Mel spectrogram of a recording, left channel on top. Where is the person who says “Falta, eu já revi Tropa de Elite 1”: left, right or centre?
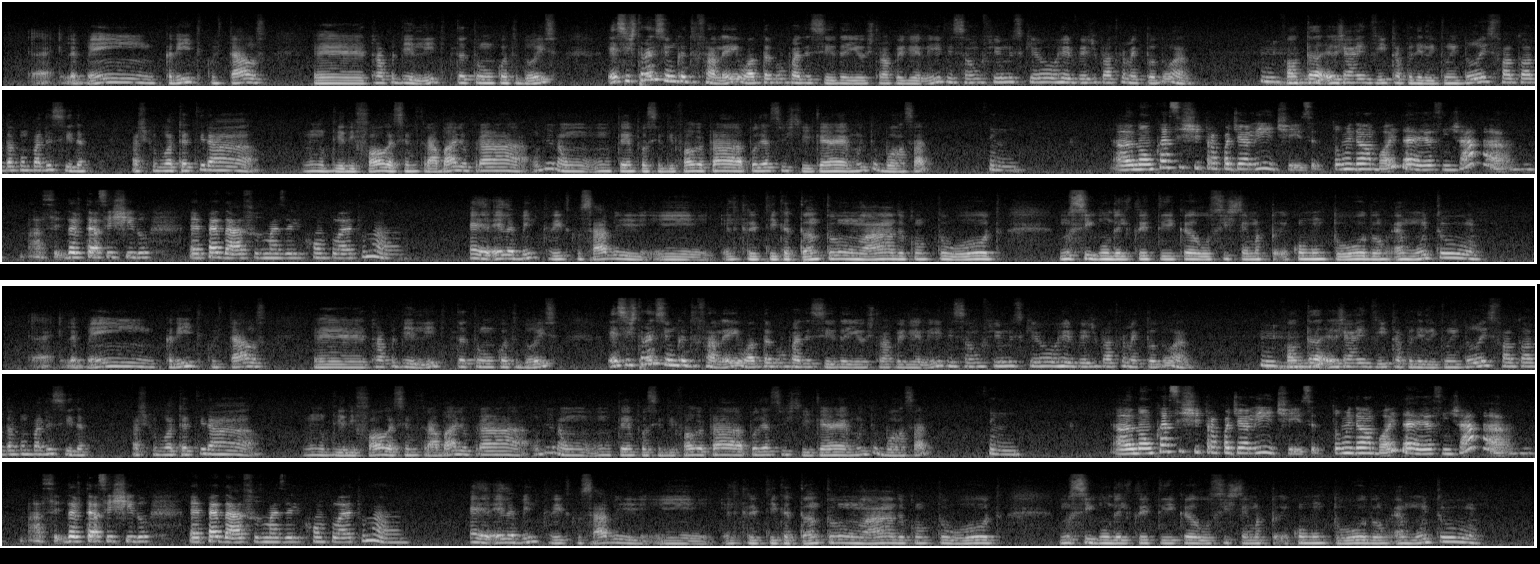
Left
